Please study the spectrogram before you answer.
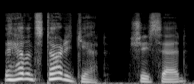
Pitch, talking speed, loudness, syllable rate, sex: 170 Hz, 185 wpm, -18 LUFS, 4.8 syllables/s, male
